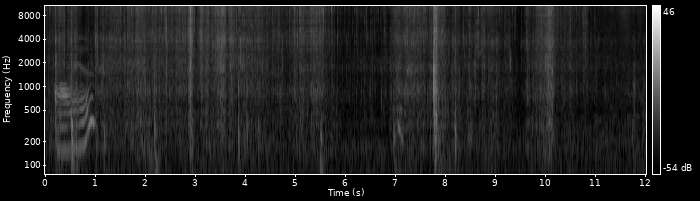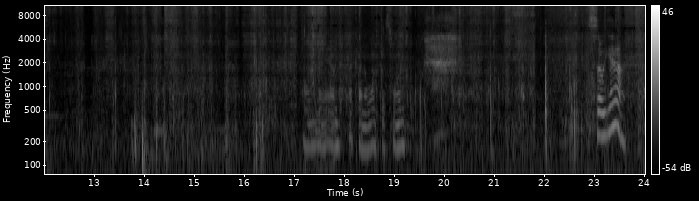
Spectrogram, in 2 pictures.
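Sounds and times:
sharp plastic crackle: 0.0s - 11.4s
plastic packaging crinkling: 0.0s - 24.0s.

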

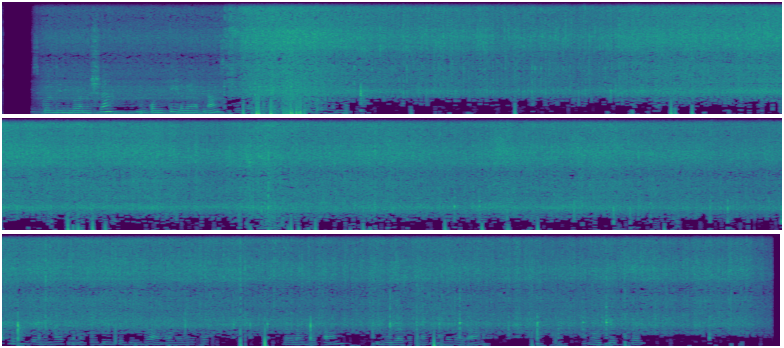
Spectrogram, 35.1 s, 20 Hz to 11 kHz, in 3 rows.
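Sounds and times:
onion sizzling in hot oil: 0.5s - 35.0s
oil popping and crackling: 3.4s - 35.0s.

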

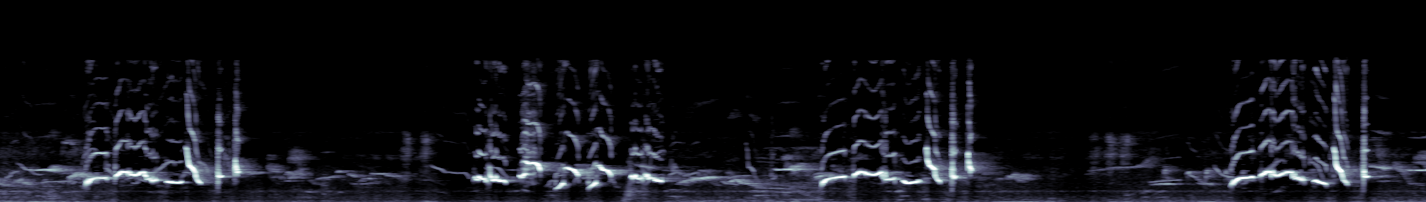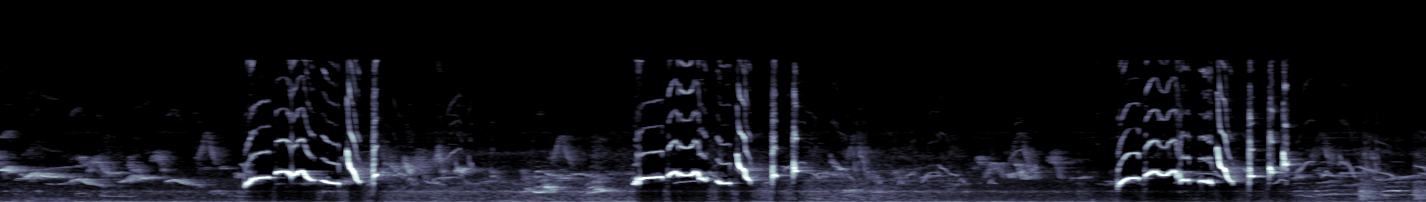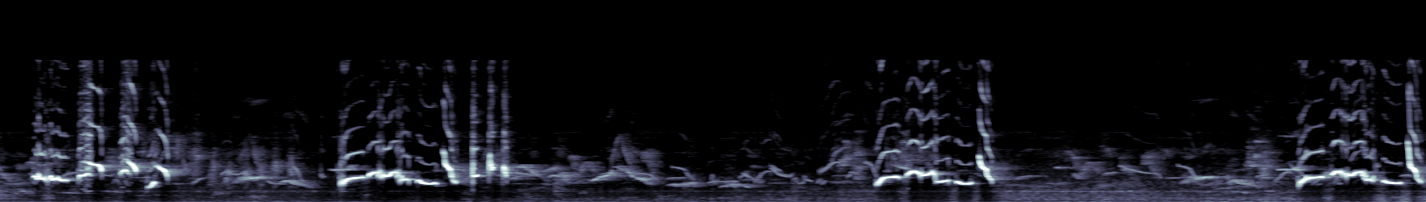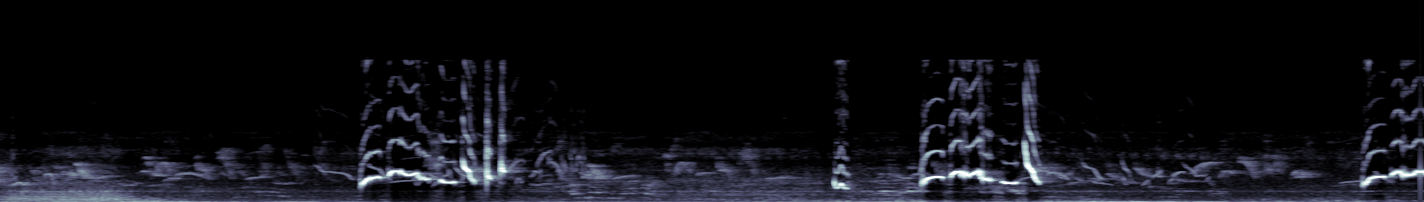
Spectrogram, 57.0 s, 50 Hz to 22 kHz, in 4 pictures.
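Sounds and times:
bird singing whistled phrases: 0.0s - 2.6s, 4.7s - 9.9s, 11.7s - 15.0s, 16.1s - 18.2s, 19.6s - 22.3s, 25.4s - 27.3s, 31.7s - 33.7s, 37.3s - 38.6s, 40.6s - 42.8s, 45.4s - 48.5s, 52.0s - 54.9s, 56.3s - 57.0s.

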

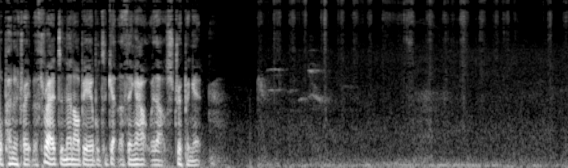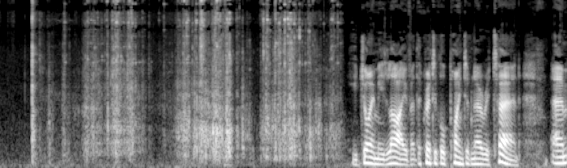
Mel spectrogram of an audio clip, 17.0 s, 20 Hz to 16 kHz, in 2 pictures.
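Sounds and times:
metal parts rattling in a tub: 9.0s - 13.8s.

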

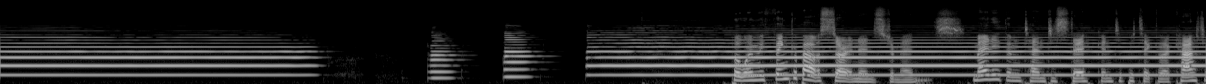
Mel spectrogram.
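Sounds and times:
oboe playing: 0.0s - 3.4s, 4.3s - 12.0s.

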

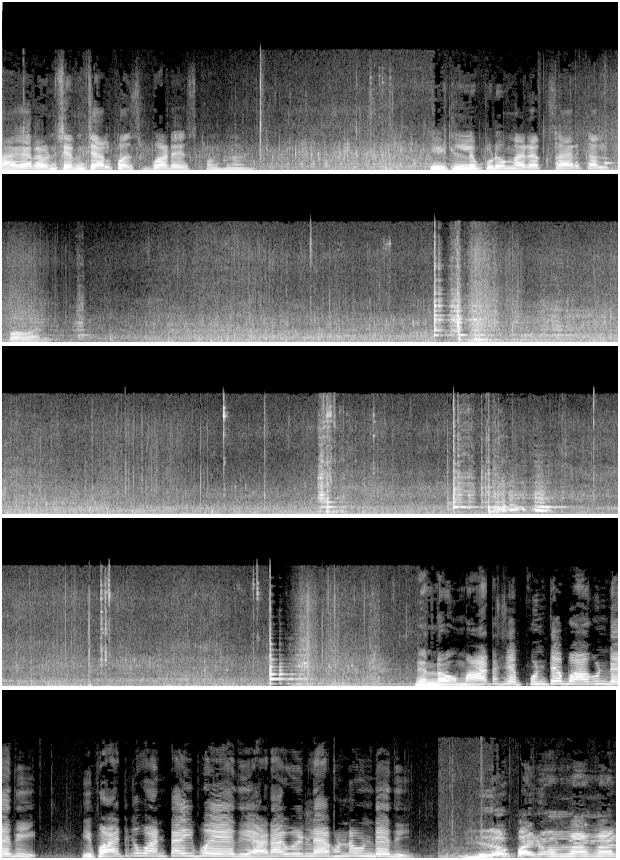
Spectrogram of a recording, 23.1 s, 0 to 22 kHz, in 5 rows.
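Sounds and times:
steady background hiss: 2.9s - 23.0s
ladle scraping metal pot: 4.2s - 5.8s, 7.4s - 9.6s, 11.5s - 13.7s, 15.8s - 16.7s.

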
